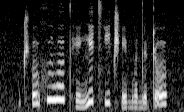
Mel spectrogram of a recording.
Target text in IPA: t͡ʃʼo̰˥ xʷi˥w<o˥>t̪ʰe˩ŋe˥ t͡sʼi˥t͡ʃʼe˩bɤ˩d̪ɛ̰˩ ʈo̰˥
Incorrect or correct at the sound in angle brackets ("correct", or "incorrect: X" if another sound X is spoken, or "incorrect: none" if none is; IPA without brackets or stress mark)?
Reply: correct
